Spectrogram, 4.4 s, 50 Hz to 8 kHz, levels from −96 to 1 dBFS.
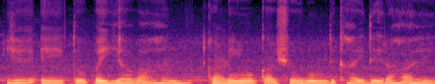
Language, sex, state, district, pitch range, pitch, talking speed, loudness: Hindi, female, Maharashtra, Chandrapur, 190-210 Hz, 195 Hz, 165 wpm, -16 LUFS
